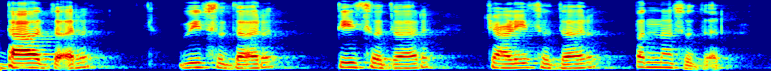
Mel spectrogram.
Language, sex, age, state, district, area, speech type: Goan Konkani, female, 60+, Goa, Canacona, rural, spontaneous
